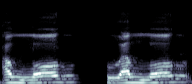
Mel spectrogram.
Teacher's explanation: Singkatnya, untuk lafaz jalal Allah ketika sebelumnya itu ada fathah atau dhammah, maka lafaz jalal Allah di sini lamnya dibaca tebal.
